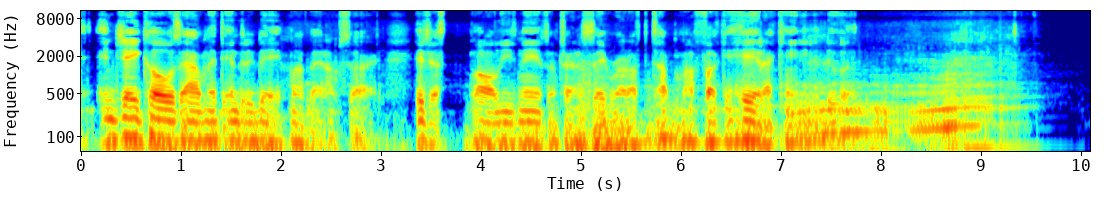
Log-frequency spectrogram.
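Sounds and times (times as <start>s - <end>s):
speech: 0.2s - 9.1s
loud motorcycle outside: 7.2s - 9.6s.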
